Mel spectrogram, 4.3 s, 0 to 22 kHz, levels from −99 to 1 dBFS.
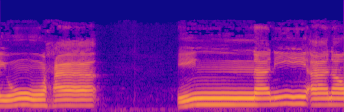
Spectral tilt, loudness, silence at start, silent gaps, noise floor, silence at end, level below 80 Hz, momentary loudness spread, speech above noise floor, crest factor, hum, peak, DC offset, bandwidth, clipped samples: -5.5 dB/octave; -25 LUFS; 0 s; none; -65 dBFS; 0 s; -66 dBFS; 7 LU; 40 dB; 14 dB; none; -12 dBFS; under 0.1%; 10.5 kHz; under 0.1%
